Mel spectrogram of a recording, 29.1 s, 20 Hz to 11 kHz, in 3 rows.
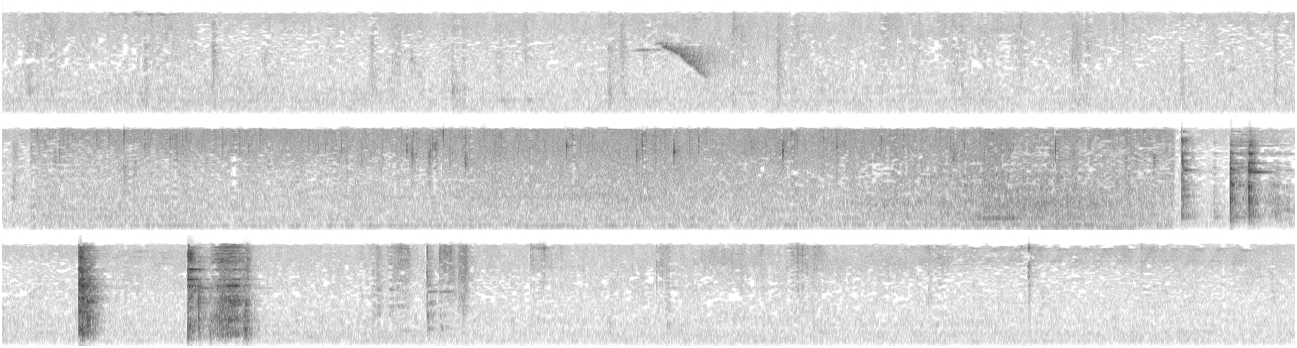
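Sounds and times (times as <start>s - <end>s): tofu sizzling in hot oil: 9.9s - 18.5s.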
